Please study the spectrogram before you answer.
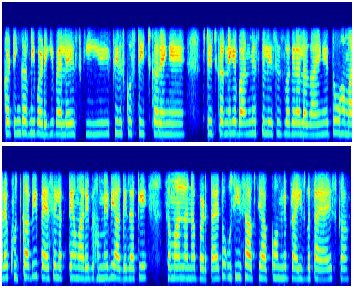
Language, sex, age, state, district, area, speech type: Hindi, male, 60+, Rajasthan, Jaipur, urban, conversation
